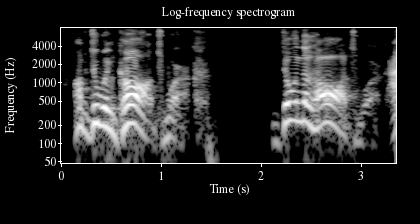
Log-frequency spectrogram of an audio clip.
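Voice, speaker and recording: In a put-on character voice with a Savannah accent, a man speaks very slowly, high-pitched and raspy. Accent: Savannah Southern. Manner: slow drawl, pious.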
